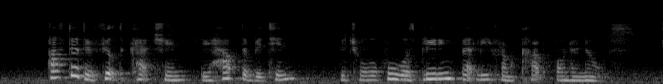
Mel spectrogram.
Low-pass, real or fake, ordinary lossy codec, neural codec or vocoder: 7.2 kHz; real; Opus, 64 kbps; none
